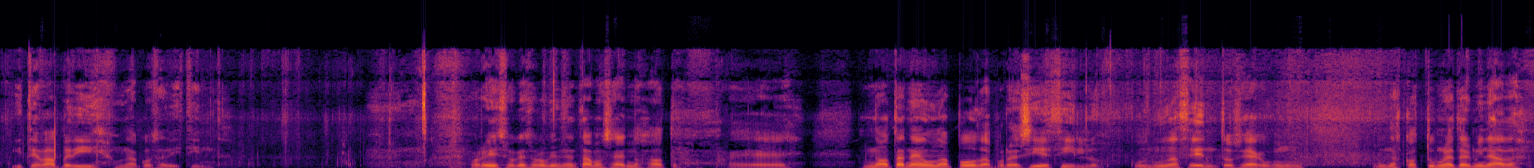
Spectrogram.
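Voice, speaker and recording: A man's voice: medium pitch, dark tone, a little hiss or hum. A man, explaining olive pruning outdoors in an olive grove, informal and constantly pointing things out to viewers. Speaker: olive pruner. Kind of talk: hands-on field demonstration.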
